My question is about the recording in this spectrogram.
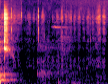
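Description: Marker pen scratching faintly on paper in short strokes as a word is handwritten.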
